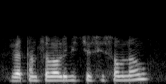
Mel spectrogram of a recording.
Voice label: dance, slovak

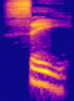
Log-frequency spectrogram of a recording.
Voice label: cantonese, numbers

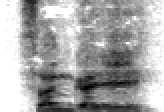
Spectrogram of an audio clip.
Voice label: how are you, pashto; څنگه يې؟; (ta sanga yee?)

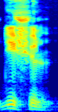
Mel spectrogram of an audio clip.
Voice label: sunday, Breton

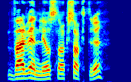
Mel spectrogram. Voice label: slowly, norwegian

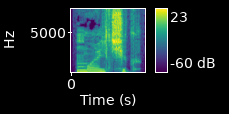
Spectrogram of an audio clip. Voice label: boy, russian; мальчик; Rosetta Stone Russian

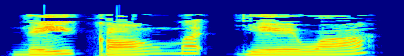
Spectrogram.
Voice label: what did you say, cantonese

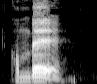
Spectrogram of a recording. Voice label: cheers, Korean

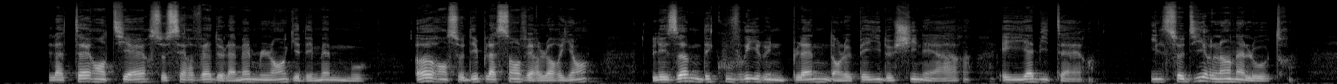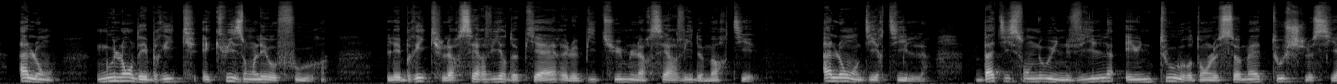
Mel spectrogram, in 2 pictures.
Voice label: French; ALors toute la terre vniuerſelle eſtoit dung meſme language & parolle.

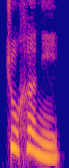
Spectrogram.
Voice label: congratulations, mandarin

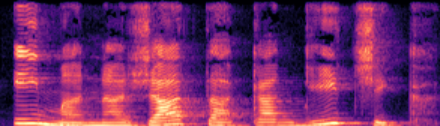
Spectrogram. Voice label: how are you, kichwa

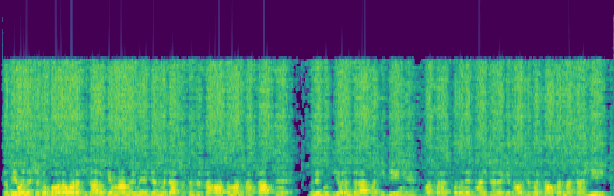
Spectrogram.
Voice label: udhr hindi

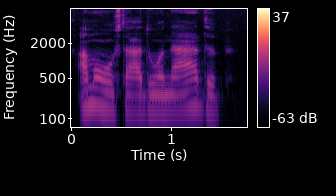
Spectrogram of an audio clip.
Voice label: long time no see livonian

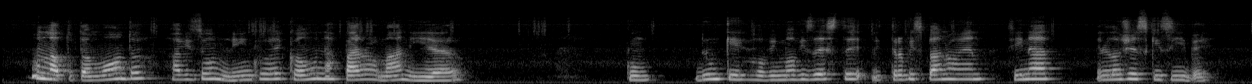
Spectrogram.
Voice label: ido

